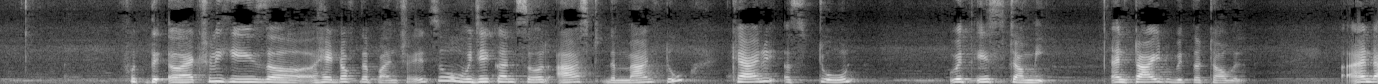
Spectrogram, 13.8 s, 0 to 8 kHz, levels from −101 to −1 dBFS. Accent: native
